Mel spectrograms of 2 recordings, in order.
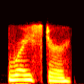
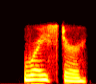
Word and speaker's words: roister: Big A word of the day is Royster. Royster. Royster. – It is spelled R-O-I-S-T-E-R. – Royster.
